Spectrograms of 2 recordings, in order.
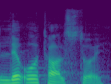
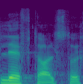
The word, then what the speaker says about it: لف تالستوی: لئو تالستوی یا درسترش لف تالستوی خیلی تلفظ اسمشون در واقع مختلف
